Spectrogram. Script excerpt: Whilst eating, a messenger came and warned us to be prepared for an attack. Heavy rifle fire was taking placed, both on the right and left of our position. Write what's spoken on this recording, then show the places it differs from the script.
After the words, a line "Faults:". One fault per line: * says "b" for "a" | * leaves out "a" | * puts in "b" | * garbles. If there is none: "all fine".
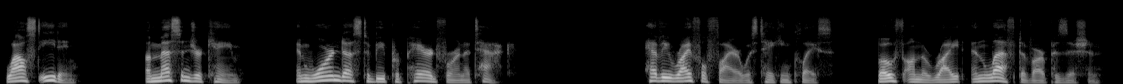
Whilst eating, a messenger came and warned us to be prepared for an attack. Heavy rifle fire was taking place, both on the right and left of our position.
Faults:
* says "place" for "placed"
